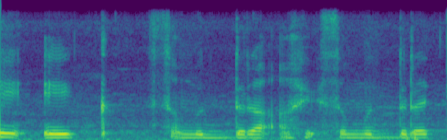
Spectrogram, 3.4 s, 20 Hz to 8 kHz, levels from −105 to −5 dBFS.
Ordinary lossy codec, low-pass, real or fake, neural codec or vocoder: none; 7.2 kHz; real; none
